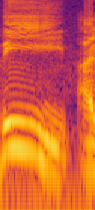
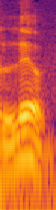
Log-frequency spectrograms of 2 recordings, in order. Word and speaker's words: live: live，一般人一定念成 leave，I leave here，那树叶念成那个树叶的 leave here，它是 live 啊，所以呢，这边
